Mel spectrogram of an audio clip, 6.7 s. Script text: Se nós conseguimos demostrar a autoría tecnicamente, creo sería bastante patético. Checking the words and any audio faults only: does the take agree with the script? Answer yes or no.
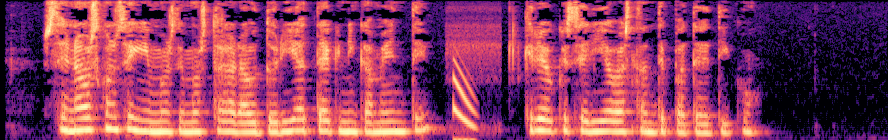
no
